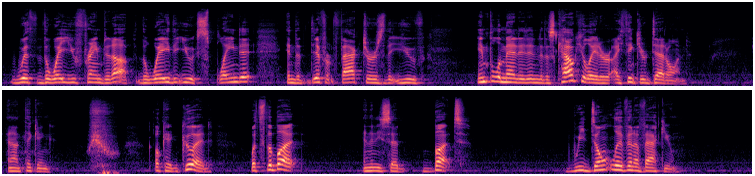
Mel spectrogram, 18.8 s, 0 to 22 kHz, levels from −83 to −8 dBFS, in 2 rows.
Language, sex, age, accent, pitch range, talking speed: English, male, 30-49, American, 160-190 Hz, 150 wpm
